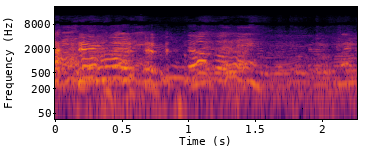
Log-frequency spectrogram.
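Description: Several people talking over one another: party chatter.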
